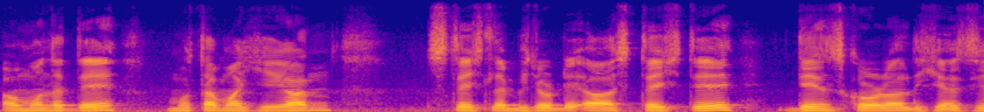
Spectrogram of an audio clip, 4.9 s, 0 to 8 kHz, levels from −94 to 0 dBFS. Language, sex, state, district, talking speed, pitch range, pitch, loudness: Nagamese, male, Nagaland, Kohima, 220 wpm, 125-135 Hz, 130 Hz, -17 LUFS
